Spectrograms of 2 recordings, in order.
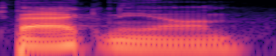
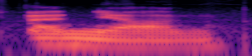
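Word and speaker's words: Begnion: Are you sure it's not pronounced Benyon? It's Chris said it's like Bagnion. I thought. No, it's Benyon.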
